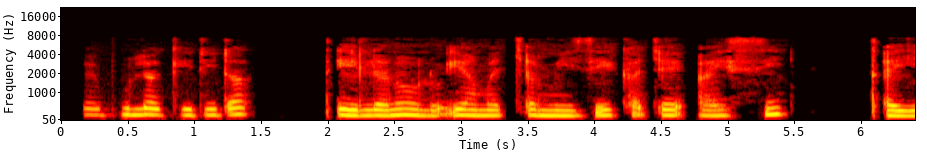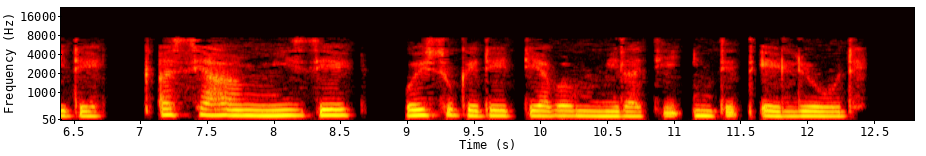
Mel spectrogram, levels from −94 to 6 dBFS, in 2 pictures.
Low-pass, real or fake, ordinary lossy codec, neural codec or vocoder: 7.2 kHz; real; MP3, 32 kbps; none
